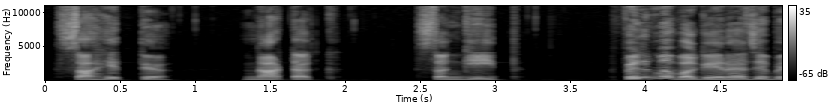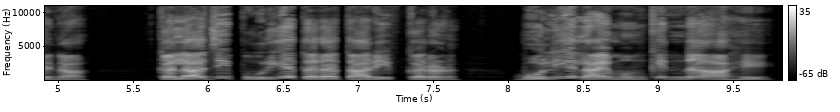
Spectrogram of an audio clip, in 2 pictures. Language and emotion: Sindhi, neutral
